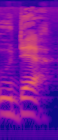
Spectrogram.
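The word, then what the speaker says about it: οὐδέ: Omicron upsilon is pronounced oo, like in the word soup. And so the Greek word is pronounced oude.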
